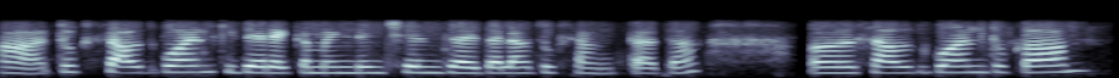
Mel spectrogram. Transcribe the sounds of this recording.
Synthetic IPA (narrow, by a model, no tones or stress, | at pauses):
ɦãt̪uːksawt̪̚ʰɡoankit̪̬ẽɾekəmeɳɖeɕənd͡zajt̪alat̪uːksãŋɡt̪at̪a | sawt̪ʰɡoant̪uka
